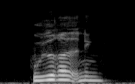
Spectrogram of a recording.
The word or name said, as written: udredning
